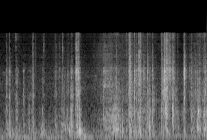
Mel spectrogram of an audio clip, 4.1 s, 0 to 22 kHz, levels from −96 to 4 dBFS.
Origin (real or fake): fake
